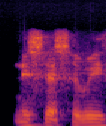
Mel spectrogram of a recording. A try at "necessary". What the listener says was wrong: Not necessary, but necessary. So I know this word in English is a problem. The adjective is necessary. The noun is necessity, but the adjective is necessary. Not necessary, but necessary. So this is something we call word stress.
